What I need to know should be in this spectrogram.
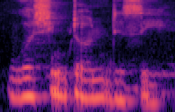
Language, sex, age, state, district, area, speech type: Nepali, female, 30-45, West Bengal, Jalpaiguri, rural, spontaneous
